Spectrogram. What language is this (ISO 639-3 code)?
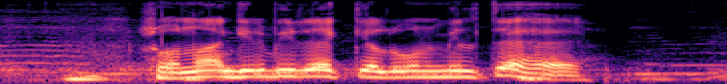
mai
